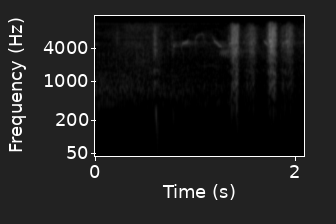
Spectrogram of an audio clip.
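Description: Dry grass rustles as a man falls onto the ground.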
